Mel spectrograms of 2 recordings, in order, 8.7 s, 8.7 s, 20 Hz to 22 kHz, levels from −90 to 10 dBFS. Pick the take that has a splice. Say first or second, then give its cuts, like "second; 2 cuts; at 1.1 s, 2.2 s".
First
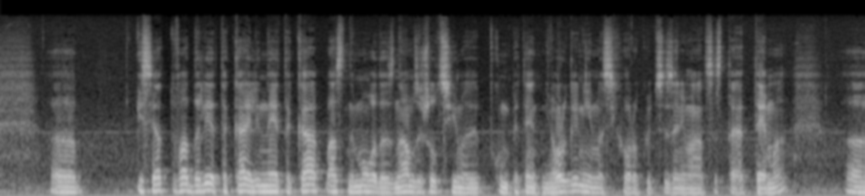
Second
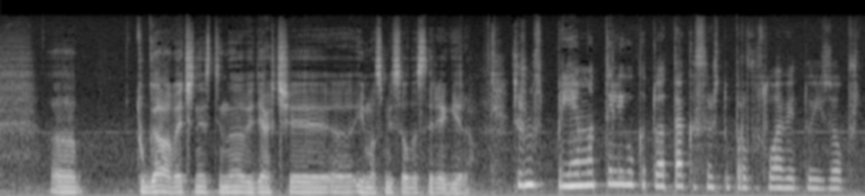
first; 1 cut; at 1.4 s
